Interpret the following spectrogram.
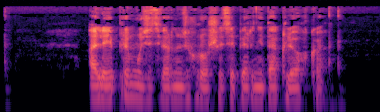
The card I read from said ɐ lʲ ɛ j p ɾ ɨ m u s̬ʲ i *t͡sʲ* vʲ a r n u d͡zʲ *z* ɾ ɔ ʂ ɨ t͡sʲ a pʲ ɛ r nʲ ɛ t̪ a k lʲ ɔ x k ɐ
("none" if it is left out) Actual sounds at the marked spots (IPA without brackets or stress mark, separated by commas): t͡sʲ, ɣ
